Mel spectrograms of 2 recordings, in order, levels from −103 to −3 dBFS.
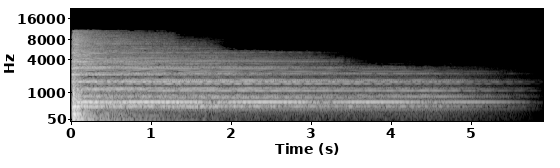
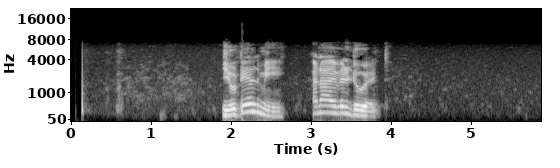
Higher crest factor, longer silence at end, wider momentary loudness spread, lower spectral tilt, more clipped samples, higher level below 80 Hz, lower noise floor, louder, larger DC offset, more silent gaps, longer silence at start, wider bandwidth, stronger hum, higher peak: about the same, 24 dB vs 20 dB; second, 0.6 s vs 2.05 s; second, 19 LU vs 22 LU; about the same, -4 dB/octave vs -3 dB/octave; neither; first, -40 dBFS vs -58 dBFS; about the same, -62 dBFS vs -62 dBFS; second, -27 LUFS vs -16 LUFS; neither; neither; second, 0 s vs 0.55 s; first, 11.5 kHz vs 7.6 kHz; neither; about the same, -2 dBFS vs 0 dBFS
